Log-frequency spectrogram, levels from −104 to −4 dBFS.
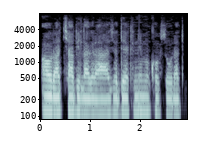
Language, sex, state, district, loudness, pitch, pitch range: Hindi, male, Jharkhand, Sahebganj, -24 LUFS, 110 Hz, 105-115 Hz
